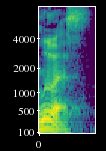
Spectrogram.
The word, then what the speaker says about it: Luis: It's an American version of Luis. Is Lewis.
